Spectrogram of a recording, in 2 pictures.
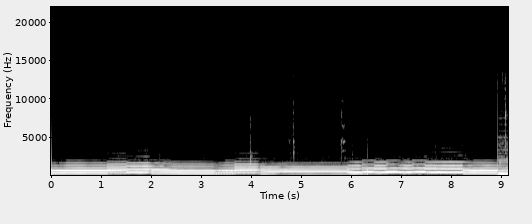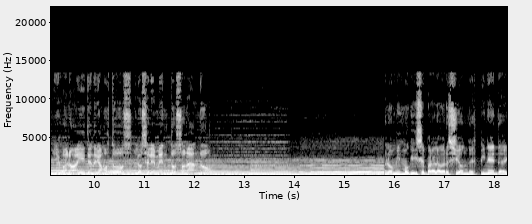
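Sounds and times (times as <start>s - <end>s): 
French horn playing a slow legato symphonic arrangement: 0.0s - 15.8s
speech: 9.9s - 12.7s, 15.8s - 18.2s.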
